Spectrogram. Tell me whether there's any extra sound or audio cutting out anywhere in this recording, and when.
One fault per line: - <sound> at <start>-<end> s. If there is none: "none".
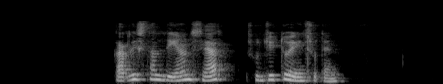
none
